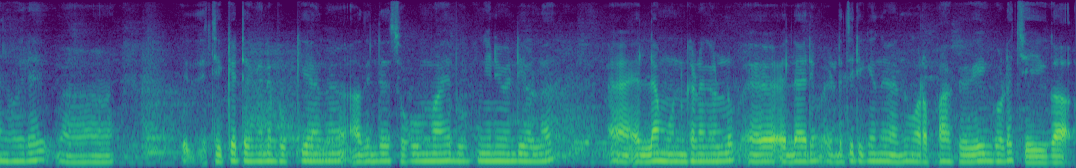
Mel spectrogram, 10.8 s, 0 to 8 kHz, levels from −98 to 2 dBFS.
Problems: background sounds at intervals, low volume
